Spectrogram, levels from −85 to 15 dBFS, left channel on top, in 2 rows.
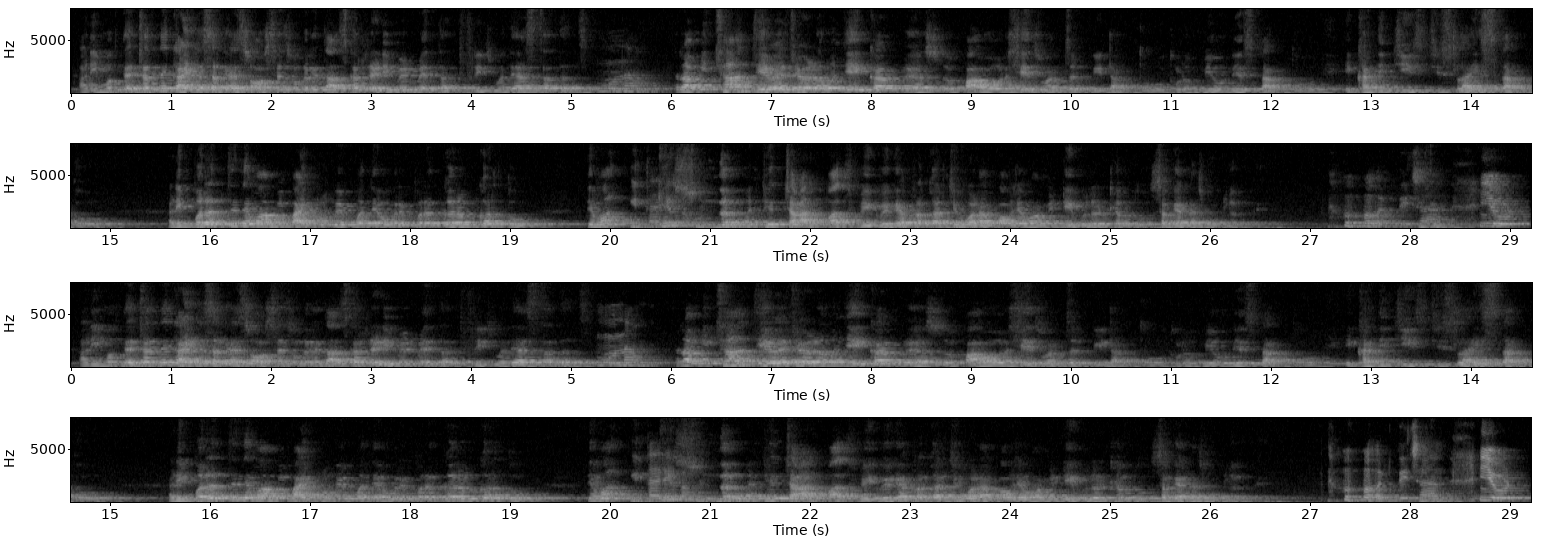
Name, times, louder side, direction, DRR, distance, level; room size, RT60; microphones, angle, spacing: voice 1, 0.1-5.0 6.0-12.4 12.9-14.9 15.6-19.2 19.8-26.3 28.2-28.3, left 1 dB, 85° left, -1 dB, 1.7 m, -28 dB
voice 2, 5.3-5.8 20.4-20.9 27.2-29.0, right 3 dB, 85° right, 6 dB, 0.8 m, -33 dB
10.5 x 3.5 x 3.9 m, 1.5 s
head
